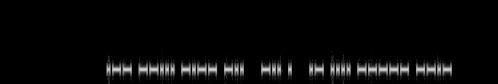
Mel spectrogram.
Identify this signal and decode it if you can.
Morse code, heard as a keyed tone, about 46 wpm, 700 Hz. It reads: W7YD DE AH0Q
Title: USA Callsign DE Callsign - 4 Characters - 45wpm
